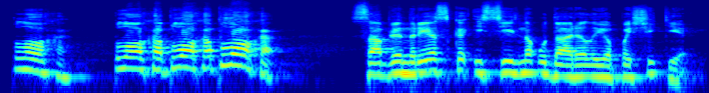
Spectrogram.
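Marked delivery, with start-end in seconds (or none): 0.1-2.1 hysterical. Acted. Wife in hysterics at table.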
